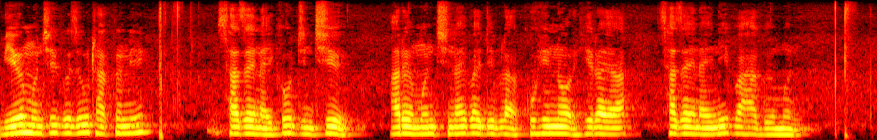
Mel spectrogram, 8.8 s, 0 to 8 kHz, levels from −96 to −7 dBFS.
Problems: none marked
